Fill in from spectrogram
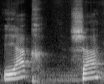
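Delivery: یقشعر drawn out with a rising end; dictating یقشعر slowly; very slow dictation. Shown as a demonstration. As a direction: stretch یقشعر for writing. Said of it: "لم".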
